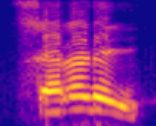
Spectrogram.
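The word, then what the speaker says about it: Saturday: name of seven dress স্যাটারডে স্যাটারডেড স্যাটারডে হবে না স্যাটারডে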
